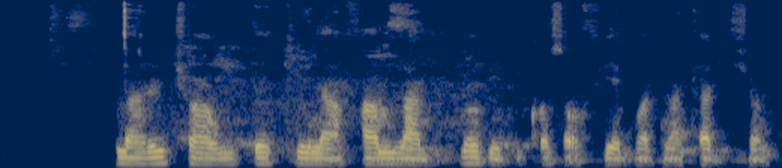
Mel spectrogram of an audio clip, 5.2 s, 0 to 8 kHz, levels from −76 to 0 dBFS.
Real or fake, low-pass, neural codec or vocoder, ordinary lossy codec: real; none; none; none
